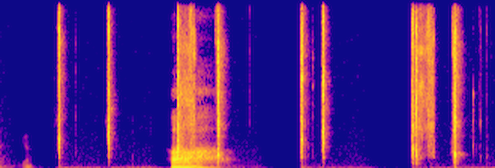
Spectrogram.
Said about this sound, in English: Yeah. oh, that's got some good sounds. Yeah, that's a that's a that's a film advance knob, kids.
